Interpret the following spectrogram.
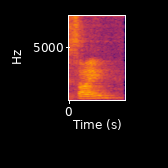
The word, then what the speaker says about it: sign: know like inside you're in english when you have like sign s-i-g-n you cannot you don't pronounce g yeah it's there but you cannot you don't pronounce it so the same thing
